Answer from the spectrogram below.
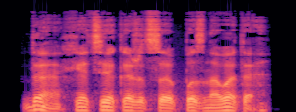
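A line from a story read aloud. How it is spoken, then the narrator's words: Smirking. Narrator (Russian): хмыкнул второй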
